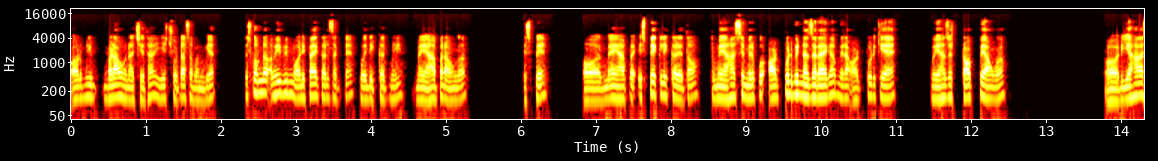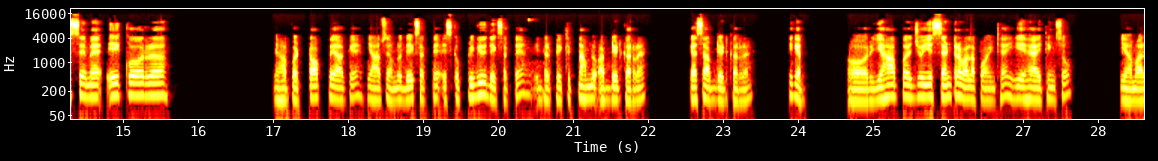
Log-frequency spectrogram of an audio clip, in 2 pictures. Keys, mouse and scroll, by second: 2.3 click, 3.2 click, 4.6 click, 5.2 click, 7.3 click, 10.4 z, 11.1 middle click, 11.1 scroll up 2, 11.4 middle click, 11.7 middle click, 13.1 middle click, 17.4 middle click, 18.5 middle click, 19.3 middle click, 20.5 middle click, 21.9 middle click, 23.5 middle click, 23.8 middle click, 24.2 middle click, 24.6-25.0 middle drag, 25.2 middle click, 27.2 middle click, 27.5 middle click, 28.1 middle click.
